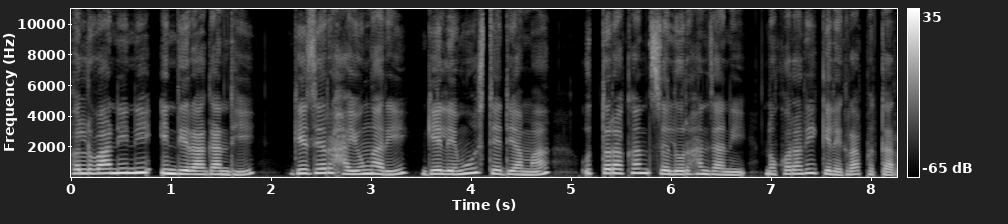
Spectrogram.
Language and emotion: Bodo, neutral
